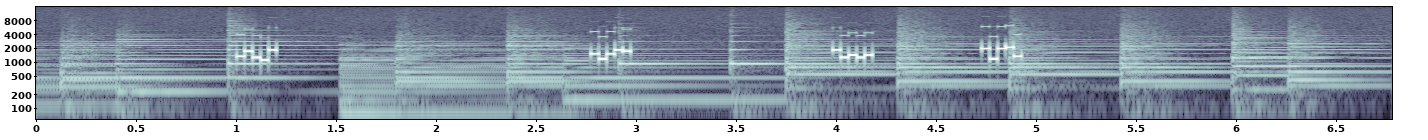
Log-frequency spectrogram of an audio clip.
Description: Five-tone selective call (EEA), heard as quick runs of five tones, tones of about 40 ms. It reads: 48319 62698 93535 02004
